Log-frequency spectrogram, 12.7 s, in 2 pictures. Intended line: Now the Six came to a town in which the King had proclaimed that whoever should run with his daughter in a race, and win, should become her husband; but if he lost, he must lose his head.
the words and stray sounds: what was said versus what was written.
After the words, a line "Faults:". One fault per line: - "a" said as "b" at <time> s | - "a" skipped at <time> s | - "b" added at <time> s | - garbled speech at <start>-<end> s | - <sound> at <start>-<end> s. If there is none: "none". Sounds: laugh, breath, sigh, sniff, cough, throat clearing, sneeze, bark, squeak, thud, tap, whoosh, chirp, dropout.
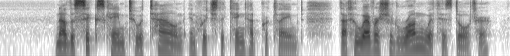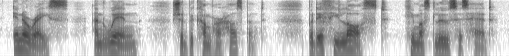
Now the Six came to a town in which the King had proclaimed that whoever should run with his daughter in a race, and win, should become her husband; but if he lost, he must lose his head.
Faults:
none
